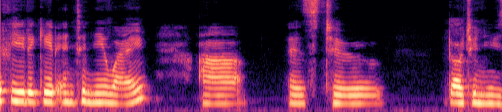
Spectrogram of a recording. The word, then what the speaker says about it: Niue: I was born in a beautiful island called new way in I UE that's how it's spelt for those of you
